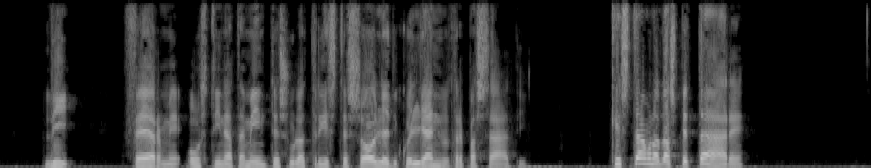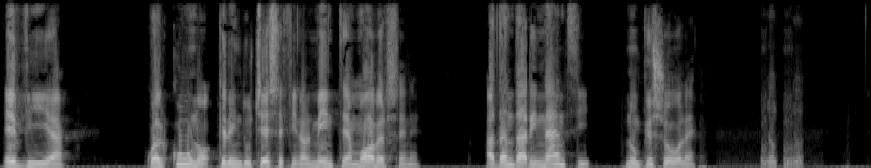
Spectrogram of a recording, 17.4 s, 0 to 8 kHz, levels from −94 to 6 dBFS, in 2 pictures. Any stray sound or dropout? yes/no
yes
